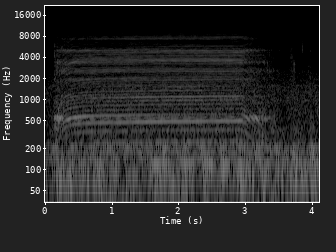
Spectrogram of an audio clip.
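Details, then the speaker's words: Datsun 521 pickup heater blower motor bench-tested out of the truck after heater core replacement: steady mid-pitched hum with faint buzz, winding down freely; sounds the same as before, no worse or better, cause unclear. "you know the the fan sounds about like it did before it doesn't sound any worse doesn't sound any better"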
